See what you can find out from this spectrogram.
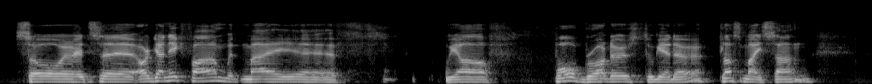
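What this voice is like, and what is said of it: Quebec French accent in English. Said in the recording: “I'm in Quebec, you probably see with my accent.”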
